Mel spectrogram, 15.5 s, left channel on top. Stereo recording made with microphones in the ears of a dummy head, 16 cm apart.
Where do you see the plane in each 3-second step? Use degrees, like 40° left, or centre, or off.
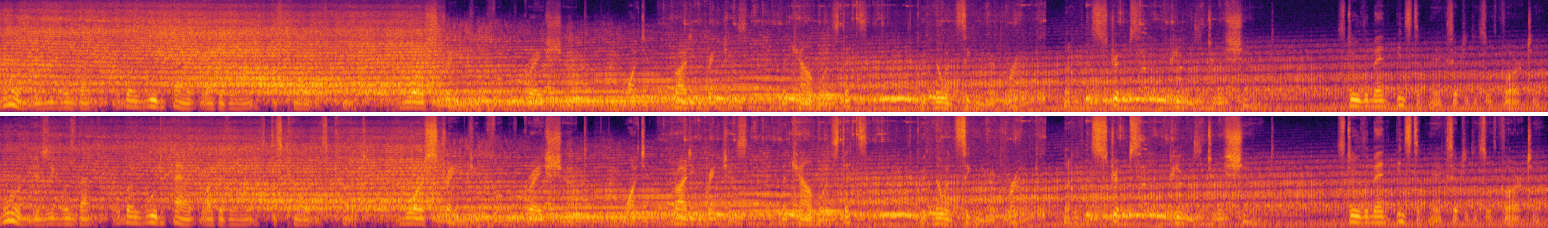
30° left, centre, 30° right, 40° right, 50° right.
